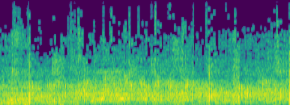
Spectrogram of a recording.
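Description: An audience claps steadily throughout, a dense, continuous round of applause with many hands at once, fairly close and loud, with no one speaking over it.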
